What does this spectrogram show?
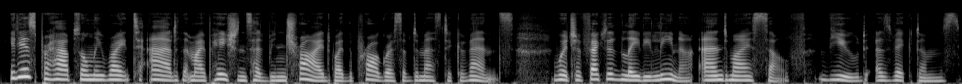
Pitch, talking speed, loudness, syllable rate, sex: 195 Hz, 170 wpm, -20 LUFS, 4.9 syllables/s, female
